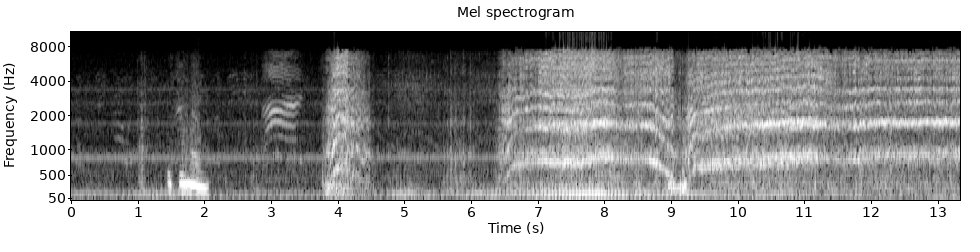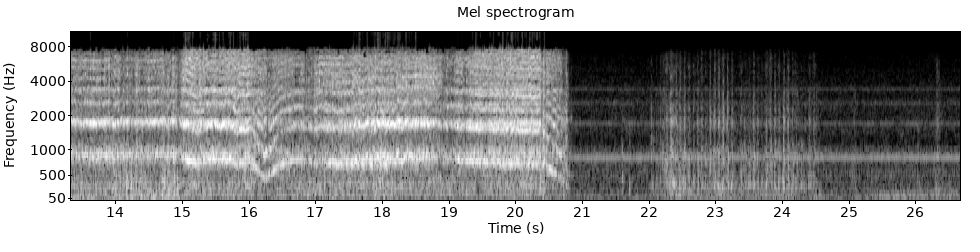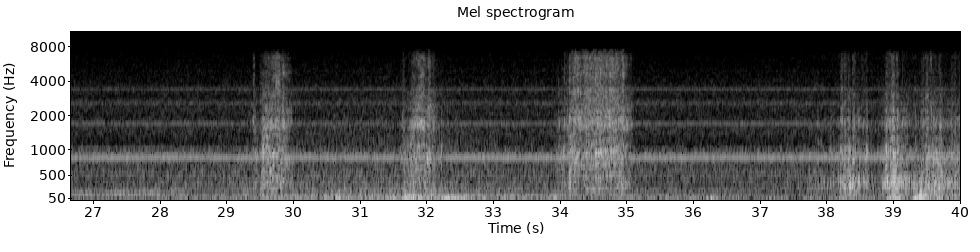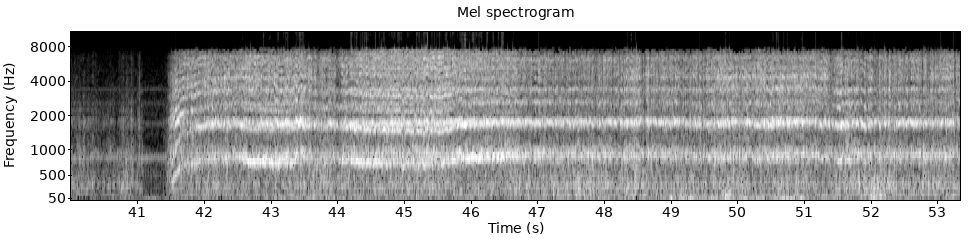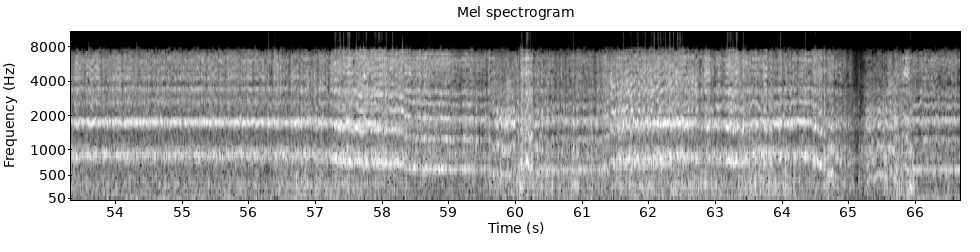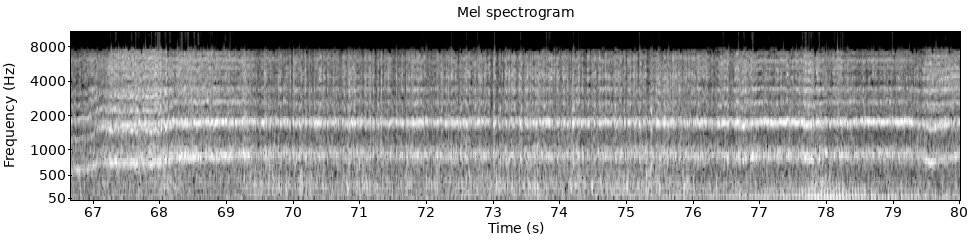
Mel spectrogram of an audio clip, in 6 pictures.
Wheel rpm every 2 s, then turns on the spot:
0, 20, 20, 150, 150, 210, 230, 220, 190, 220, 60, 10, 0, 0, 10, 10, 0, 30, 0, 20, 50, 210, 210, 230, 230, 230, 230, 230, 230, 180, 170, 210, 120, 180, 230, 230, 230, 230, 230, 230.
4-6 20-24 38-40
